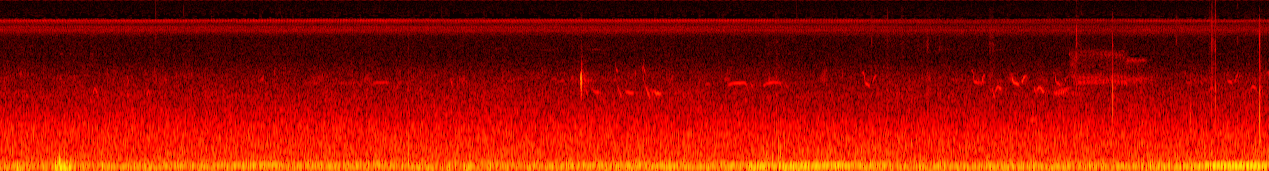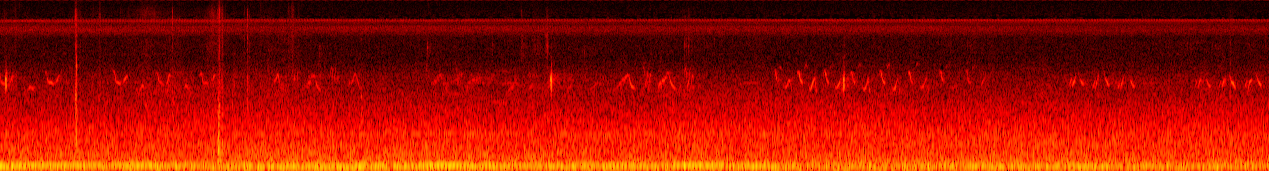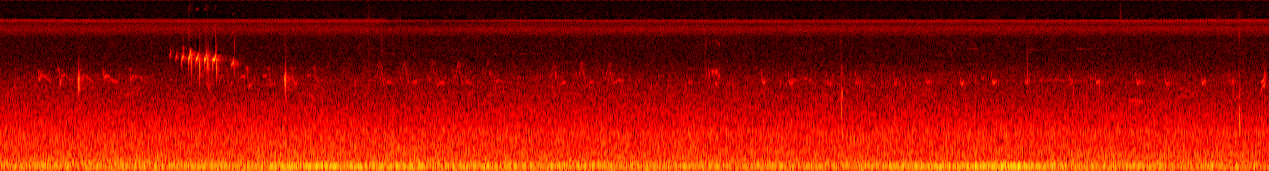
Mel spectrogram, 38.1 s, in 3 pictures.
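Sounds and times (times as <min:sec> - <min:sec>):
blackbird chirping: 0:24.7 - 0:28.4.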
